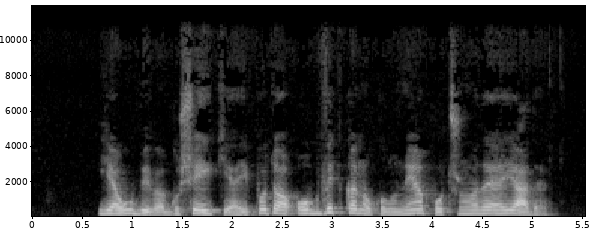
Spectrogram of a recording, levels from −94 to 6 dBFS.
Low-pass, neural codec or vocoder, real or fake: 10.8 kHz; none; real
